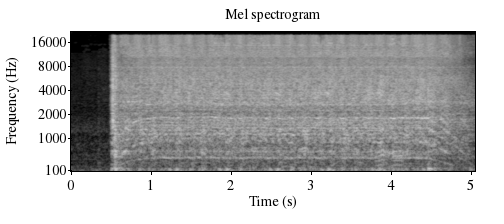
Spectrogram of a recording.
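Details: Mercedes 190E 2.3 16v Cosworth Evo: engine catches and runs with an uneven, lumpy beat, one cylinder missing; low compression in a cylinder (4 mentioned), WD40 test in #1, suspected rings; engine may need opening, with a head noise worse at rear.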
